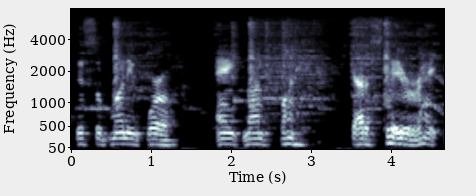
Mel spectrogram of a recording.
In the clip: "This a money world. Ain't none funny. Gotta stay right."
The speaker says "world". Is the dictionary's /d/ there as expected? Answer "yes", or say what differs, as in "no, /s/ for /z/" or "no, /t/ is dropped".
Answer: no, /d/ is dropped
